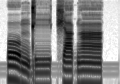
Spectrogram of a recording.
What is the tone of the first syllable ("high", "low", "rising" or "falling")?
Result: falling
